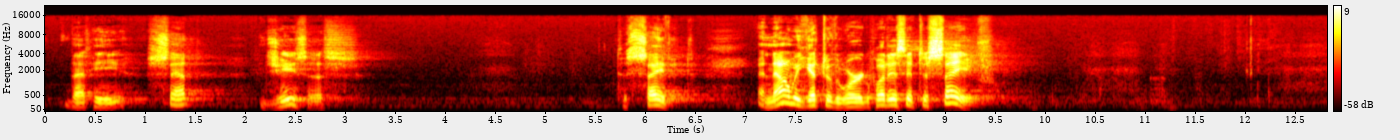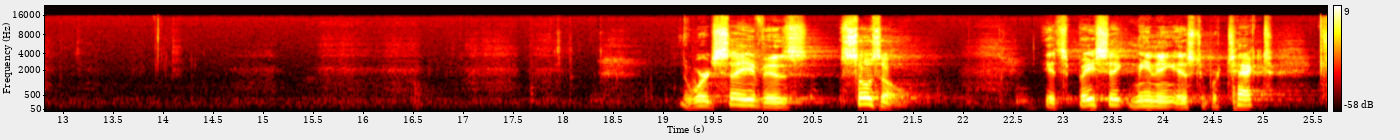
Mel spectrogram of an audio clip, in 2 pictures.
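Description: An elderly man speaks slowly and deliberately into a microphone, with long pauses, in a room with some echo.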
